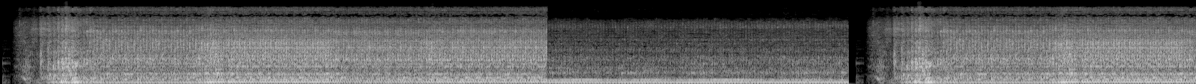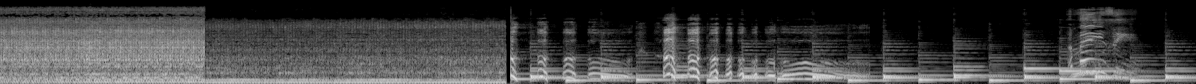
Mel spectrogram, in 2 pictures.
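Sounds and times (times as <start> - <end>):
diesel engine humming: 0.0 - 17.1.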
